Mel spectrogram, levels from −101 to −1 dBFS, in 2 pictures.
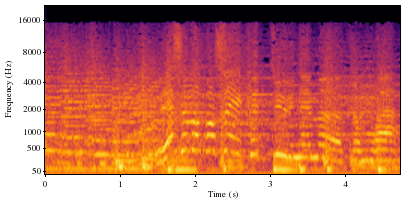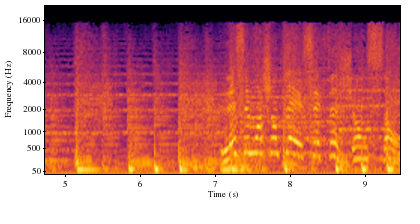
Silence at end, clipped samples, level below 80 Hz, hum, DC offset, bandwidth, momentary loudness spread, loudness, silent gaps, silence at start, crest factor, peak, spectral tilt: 0 s; under 0.1%; -22 dBFS; none; 2%; 15.5 kHz; 8 LU; -15 LUFS; none; 0 s; 12 dB; -2 dBFS; -5 dB/octave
